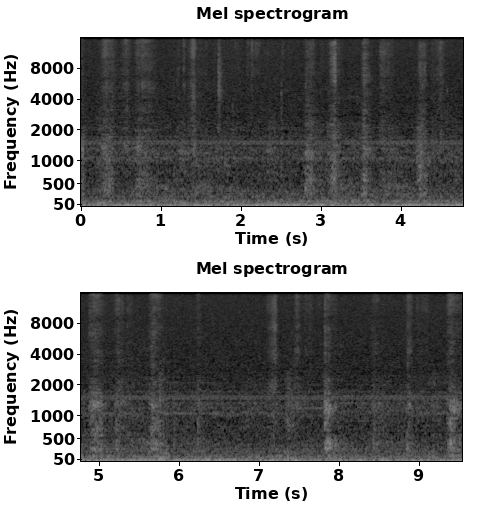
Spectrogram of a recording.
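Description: A pencil scratches softly across paper in short strokes.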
